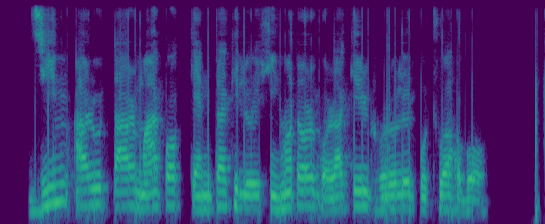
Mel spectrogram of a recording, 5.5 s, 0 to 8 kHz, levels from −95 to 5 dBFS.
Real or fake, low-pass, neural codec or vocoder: fake; 7.2 kHz; codec, 44.1 kHz, 7.8 kbps, DAC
